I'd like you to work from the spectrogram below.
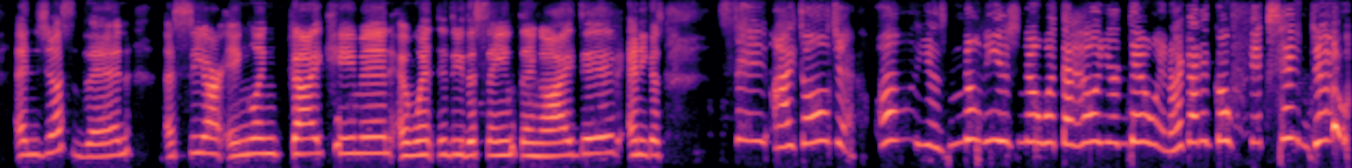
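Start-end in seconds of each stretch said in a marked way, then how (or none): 7.2-13.5 play-acted yelling old man voice, very high. Retelling a truck-stop story, imitating an old man yelling at a driver. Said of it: "he's still yelling".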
